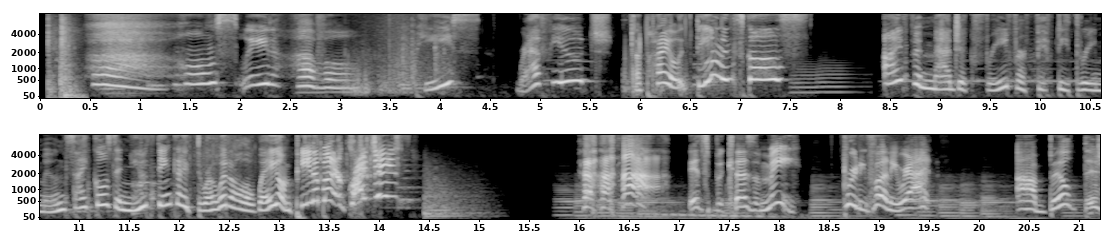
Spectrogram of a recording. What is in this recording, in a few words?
Animation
